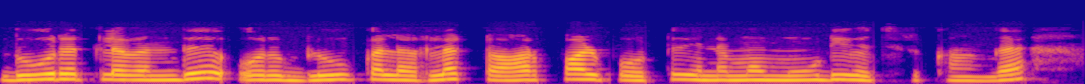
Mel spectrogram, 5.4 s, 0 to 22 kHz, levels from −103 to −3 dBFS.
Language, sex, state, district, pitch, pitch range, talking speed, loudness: Tamil, female, Tamil Nadu, Kanyakumari, 215 Hz, 205-235 Hz, 110 wpm, -18 LUFS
